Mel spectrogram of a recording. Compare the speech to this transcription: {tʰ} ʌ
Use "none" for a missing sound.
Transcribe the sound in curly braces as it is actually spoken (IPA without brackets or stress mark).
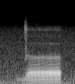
d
